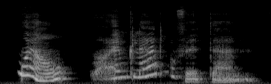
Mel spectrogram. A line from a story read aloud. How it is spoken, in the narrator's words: he said softly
